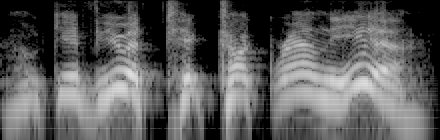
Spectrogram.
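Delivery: high, slow, creaky grandpa; cranky old man voice. Pretend. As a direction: play a doddering old geezer. Mocking old people scolding kids.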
